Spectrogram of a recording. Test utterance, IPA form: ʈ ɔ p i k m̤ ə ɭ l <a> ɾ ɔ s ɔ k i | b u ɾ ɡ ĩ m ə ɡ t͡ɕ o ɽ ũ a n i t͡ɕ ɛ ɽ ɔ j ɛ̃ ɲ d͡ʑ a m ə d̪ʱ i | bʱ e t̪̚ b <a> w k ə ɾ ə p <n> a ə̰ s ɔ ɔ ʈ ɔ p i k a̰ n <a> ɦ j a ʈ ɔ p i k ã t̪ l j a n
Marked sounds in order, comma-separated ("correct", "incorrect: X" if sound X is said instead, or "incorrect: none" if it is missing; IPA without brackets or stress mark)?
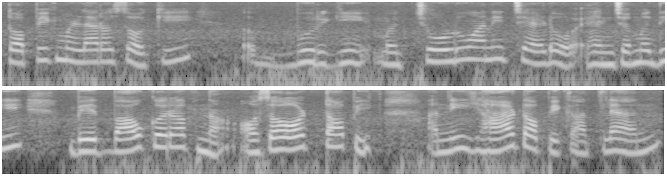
correct, correct, correct, incorrect: i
